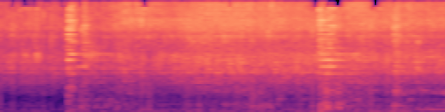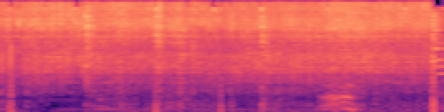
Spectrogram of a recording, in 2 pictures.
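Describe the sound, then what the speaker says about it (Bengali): Spices, onion, garlic, dried chilli and black cumin sizzle steadily in hot oil for masoor dal, with occasional sharp scrapes and knocks of a spoon stirring the pan close by. "ভালো করে মশলাটা কষবো।"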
